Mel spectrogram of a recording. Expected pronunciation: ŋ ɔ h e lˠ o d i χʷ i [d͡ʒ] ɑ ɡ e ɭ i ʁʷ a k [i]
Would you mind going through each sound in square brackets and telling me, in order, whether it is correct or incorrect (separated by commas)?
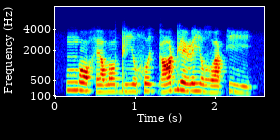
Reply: incorrect, correct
